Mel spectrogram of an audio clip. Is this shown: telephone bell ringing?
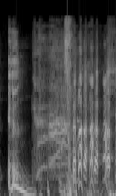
no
